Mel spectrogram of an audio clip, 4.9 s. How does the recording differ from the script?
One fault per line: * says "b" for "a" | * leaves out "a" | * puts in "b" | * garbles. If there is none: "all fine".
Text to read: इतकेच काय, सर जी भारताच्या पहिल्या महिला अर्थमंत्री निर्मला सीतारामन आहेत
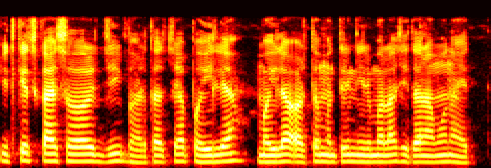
all fine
